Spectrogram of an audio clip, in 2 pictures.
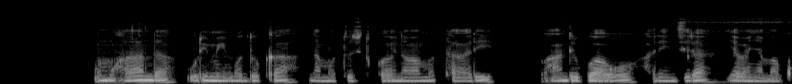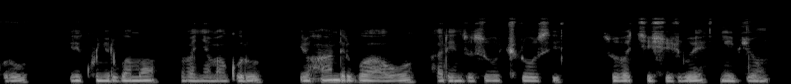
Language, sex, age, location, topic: Kinyarwanda, male, 18-24, Kigali, government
